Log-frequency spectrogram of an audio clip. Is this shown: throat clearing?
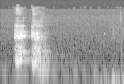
yes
